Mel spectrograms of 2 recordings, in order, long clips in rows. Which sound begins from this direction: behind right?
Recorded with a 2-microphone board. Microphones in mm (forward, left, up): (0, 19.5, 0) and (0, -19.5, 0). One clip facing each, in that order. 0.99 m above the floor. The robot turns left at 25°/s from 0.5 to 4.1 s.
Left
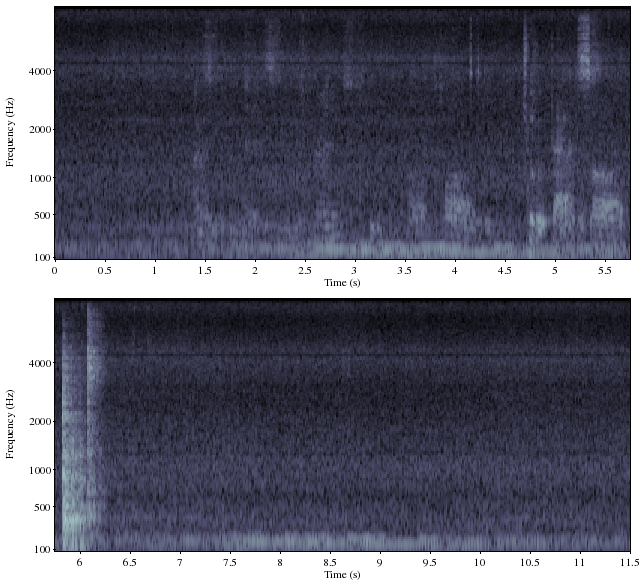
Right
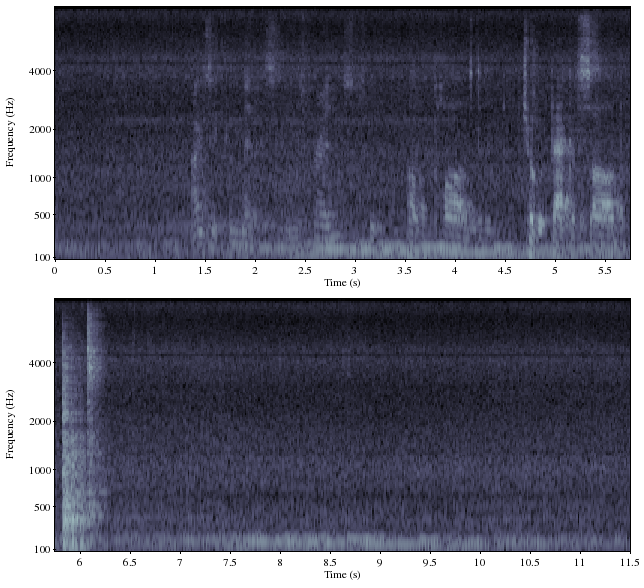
A man speaking, at 1.4 s.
